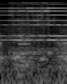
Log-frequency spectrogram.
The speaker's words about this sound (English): Oh, sorry, my phone's going.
